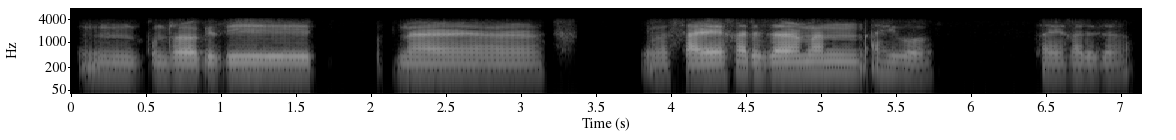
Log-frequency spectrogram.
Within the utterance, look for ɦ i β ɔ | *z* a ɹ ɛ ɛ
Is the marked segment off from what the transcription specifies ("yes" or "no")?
yes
